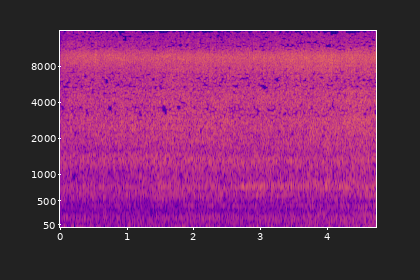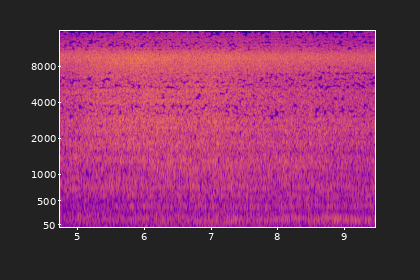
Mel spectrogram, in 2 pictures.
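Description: Boiled banana flower goes into a pan with ginger-garlic paste and sugar and sizzles, giving a steady loud hiss that swells slightly midway and runs without a break, with no voices.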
